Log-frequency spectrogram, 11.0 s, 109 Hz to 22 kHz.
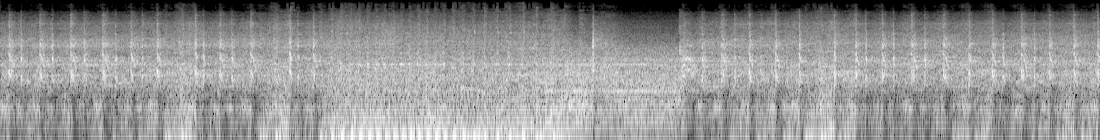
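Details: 1986 Honda VT500 Shadow V-twin, revived after years sitting, earlier ran only on front cylinder: starter whirr, then lumpy uneven popping idle as it catches; rear cylinder not firing, owner suspects ignition coil or mice-eaten wire, checking spark.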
